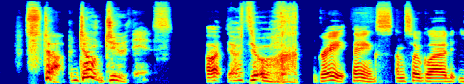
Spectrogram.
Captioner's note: gibberish noise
